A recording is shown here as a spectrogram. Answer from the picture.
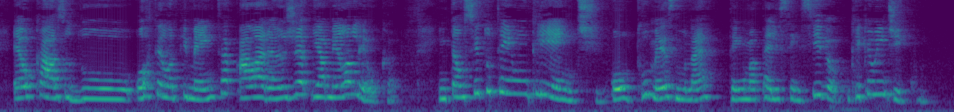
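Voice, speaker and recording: Audible room echo surrounds a woman speaking at a moderate pace. Her high-pitched voice has lively intonation. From Florianópolis, Brazil. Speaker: aromatherapist / naturologist. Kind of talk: live-stream lecture. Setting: live stream.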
